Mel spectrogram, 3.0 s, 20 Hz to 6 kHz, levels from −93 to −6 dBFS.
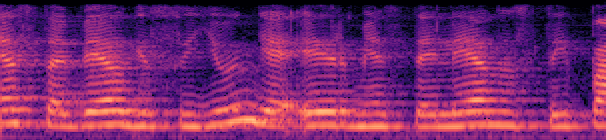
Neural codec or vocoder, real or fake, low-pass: none; real; 5.4 kHz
